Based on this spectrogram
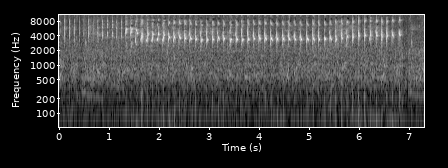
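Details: Lovebird fighter-style tutor song for training birds to sing long, set with trickling water meant to relax them; a long, shrill, rapidly pulsed chattering trill builds after a second and runs steadily to near the end.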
